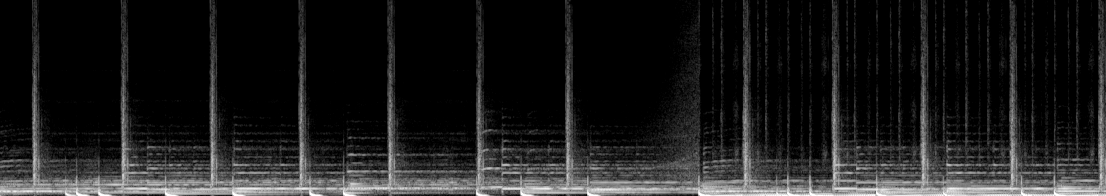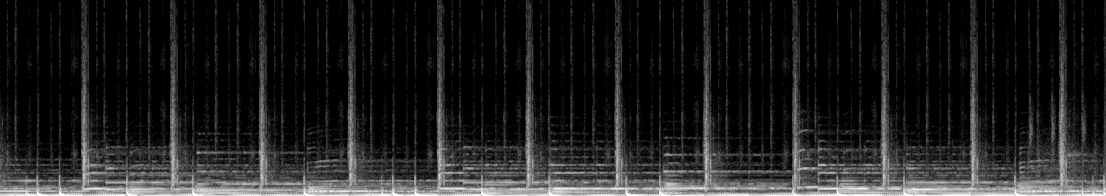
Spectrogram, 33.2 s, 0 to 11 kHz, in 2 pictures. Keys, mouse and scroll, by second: 11.5 alt+click, 14.1 ctrl+z.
